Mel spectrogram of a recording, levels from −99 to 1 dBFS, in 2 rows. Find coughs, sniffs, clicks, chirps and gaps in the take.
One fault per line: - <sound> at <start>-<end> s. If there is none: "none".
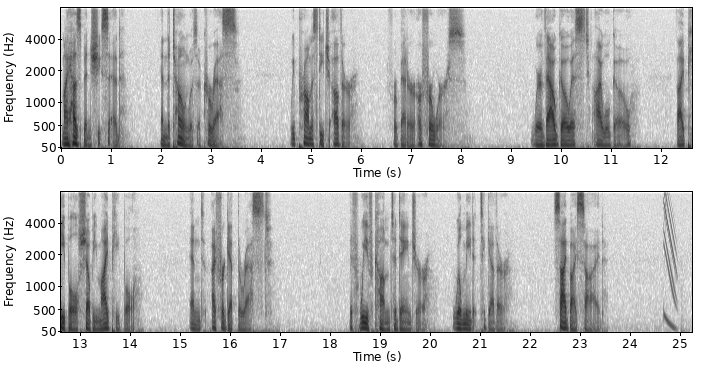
- chirp at 24.7-25.0 s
